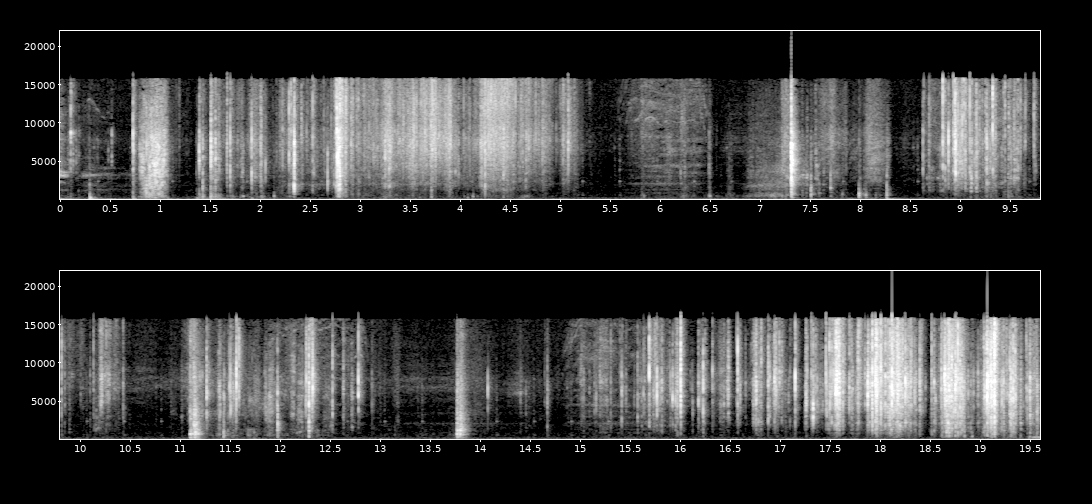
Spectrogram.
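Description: Wrapping and a trading card box being torn open, with irregular crackles and a few sharper snaps, then a foil card pack crinkling as it is peeled open near the end.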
